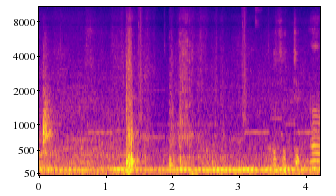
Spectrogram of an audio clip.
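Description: Cardboard boxes rustle and scrape.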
